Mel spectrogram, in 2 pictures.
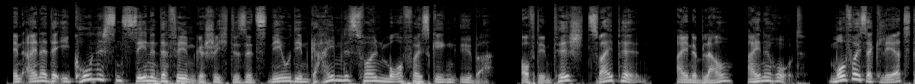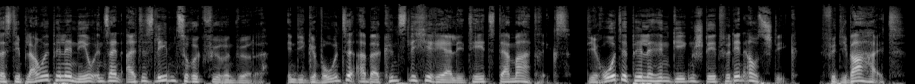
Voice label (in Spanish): locutor aleman german voiceover; Escena Digital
